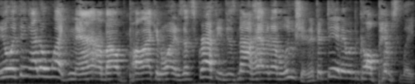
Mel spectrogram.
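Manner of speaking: put-on old-time twenties gangster voice. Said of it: "read this in a twenties interviewer voice".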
